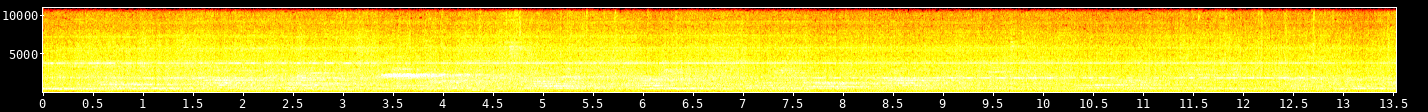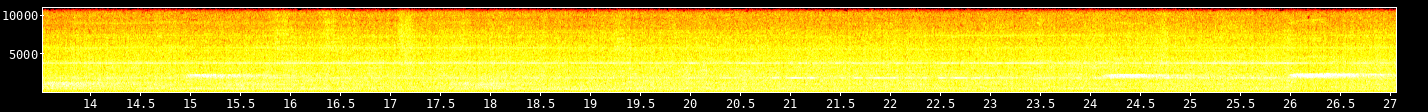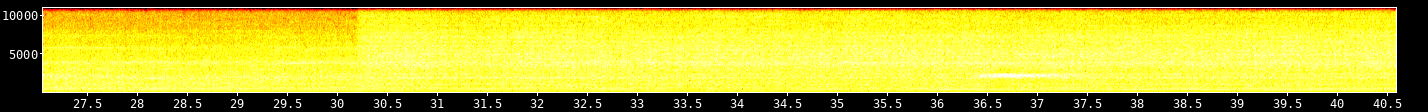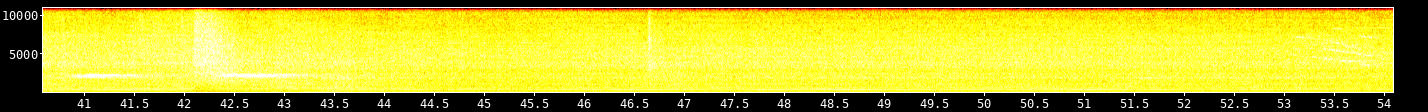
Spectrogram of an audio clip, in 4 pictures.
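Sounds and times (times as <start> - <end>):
train engine idling hum: 0.0 - 54.0
air hiss: 42.1 - 42.6.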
